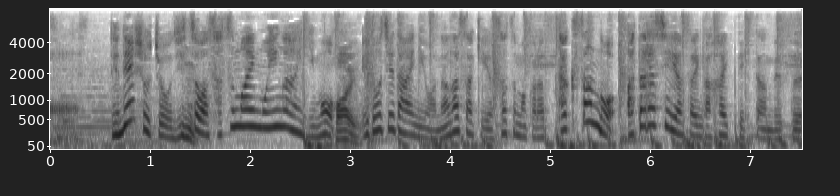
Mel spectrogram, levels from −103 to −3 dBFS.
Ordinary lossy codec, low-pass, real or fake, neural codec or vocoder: none; 7.2 kHz; real; none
